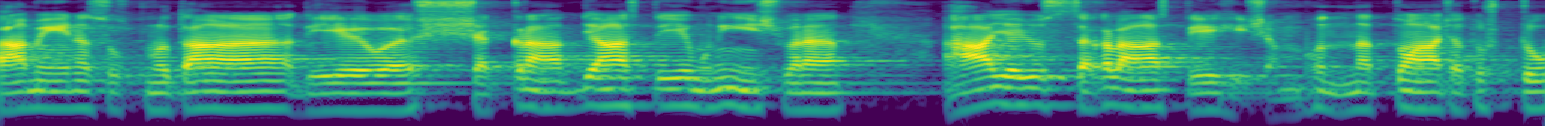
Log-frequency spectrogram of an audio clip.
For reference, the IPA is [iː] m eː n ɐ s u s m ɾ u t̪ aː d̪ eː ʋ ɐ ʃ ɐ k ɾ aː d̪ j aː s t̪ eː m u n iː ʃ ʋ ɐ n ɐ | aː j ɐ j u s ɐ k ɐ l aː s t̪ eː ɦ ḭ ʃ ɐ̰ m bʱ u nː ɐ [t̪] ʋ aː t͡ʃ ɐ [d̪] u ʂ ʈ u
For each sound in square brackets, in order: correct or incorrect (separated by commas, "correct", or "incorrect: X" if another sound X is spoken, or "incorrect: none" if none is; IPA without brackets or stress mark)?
incorrect: aː, correct, incorrect: t̪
